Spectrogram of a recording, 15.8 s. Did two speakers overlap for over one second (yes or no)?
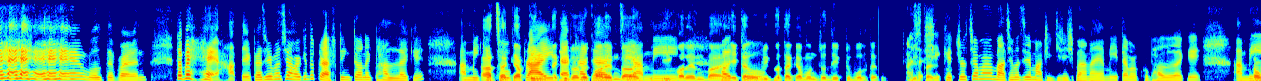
yes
